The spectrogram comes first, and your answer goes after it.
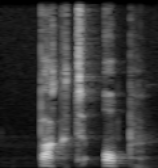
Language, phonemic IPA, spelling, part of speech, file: Dutch, /ˈpɑkt ˈɔp/, pakt op, verb, Nl-pakt op.ogg
- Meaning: inflection of oppakken: 1. second/third-person singular present indicative 2. plural imperative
